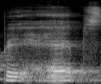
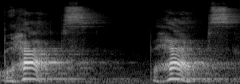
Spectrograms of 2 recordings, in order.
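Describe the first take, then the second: First: "perhaps" with a full, clear first syllable; student's mispronunciation. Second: "perhaps" with a weak, reduced "per"; schwa pronunciation. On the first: Teacher imitating what the student wants to say, mispronounced "perhaps". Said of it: "O aluno quer falar perhaps". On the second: Teacher correcting students' pronunciation, "perhaps" with a schwa. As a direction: swallow the first vowel of "perhaps", weight on "haps". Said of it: "E não é. P-, perhaps". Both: Shown as a demonstration.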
